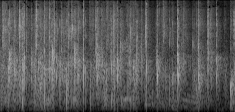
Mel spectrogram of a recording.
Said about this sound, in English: So a big clap. Applause.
